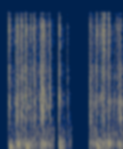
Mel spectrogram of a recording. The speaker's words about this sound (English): It's the most insulting, condescending thing that these virtual customer reps do. It's the fake typing. Just getting this all down.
